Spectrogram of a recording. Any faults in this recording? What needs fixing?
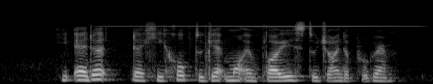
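A feedback whistle, a thin steady 6 kHz tone roughly 25 dB below the speech, runs from 0.87 s to the end, likely from a loudspeaker-to-microphone loop held at the edge of feedback. On a spectrogram it shows as a flat horizontal line. To prevent it, lower monitor gain, move the microphone away from the loudspeaker, or notch 6 kHz.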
